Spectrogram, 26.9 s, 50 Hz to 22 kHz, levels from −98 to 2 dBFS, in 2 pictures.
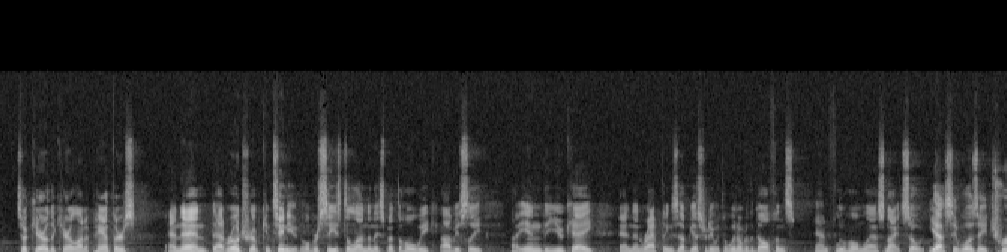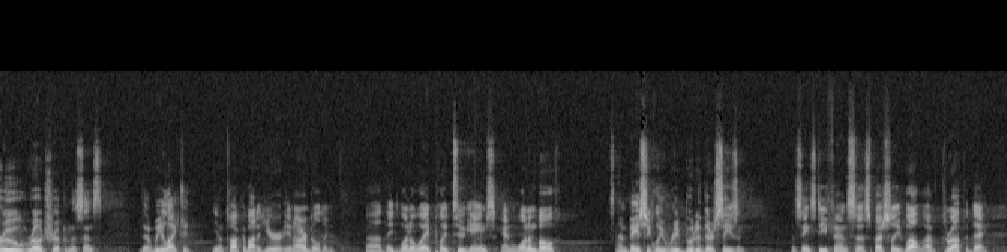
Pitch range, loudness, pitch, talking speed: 115-140 Hz, -31 LUFS, 125 Hz, 205 wpm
